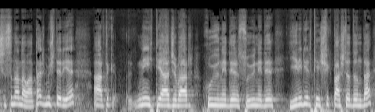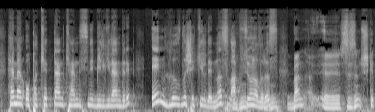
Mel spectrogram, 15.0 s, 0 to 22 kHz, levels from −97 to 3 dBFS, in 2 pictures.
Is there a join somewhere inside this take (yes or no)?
yes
